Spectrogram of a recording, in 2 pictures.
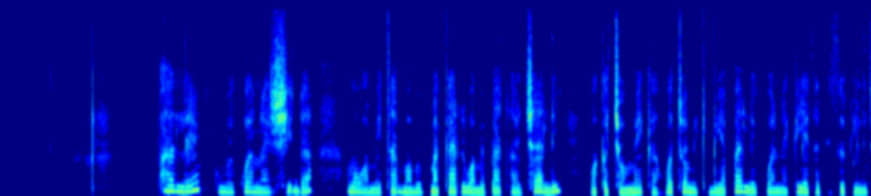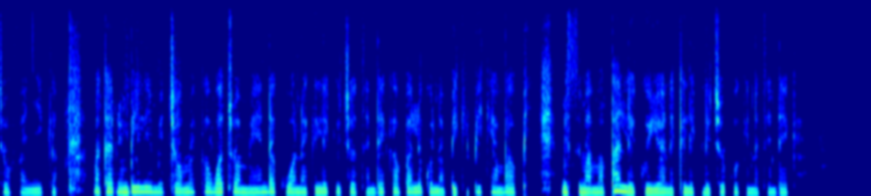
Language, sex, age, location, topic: Swahili, female, 18-24, Nakuru, finance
